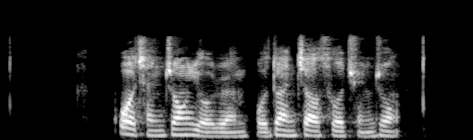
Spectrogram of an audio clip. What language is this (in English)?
Chinese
